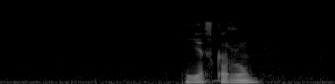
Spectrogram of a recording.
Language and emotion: Russian, neutral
